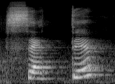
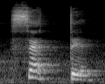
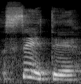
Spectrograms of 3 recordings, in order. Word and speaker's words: sette: Then another example will be sette, sette, which is the number 7. If you do not pronounce the double T, it becomes sete, which means thirst, like when you're thirsty.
